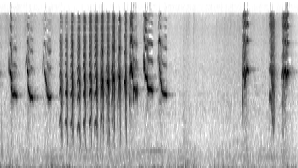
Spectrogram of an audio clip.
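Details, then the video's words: Black-winged myna song played to stimulate captive birds to sing: three descending whistled notes, then a rapid burst of about a dozen harsh clipped notes, more downslurred whistles, a pause, and loud sharp chattering calls. "Pancingan dan MAsteran Burung Jalak Kebo dan jalak lainnya Langsung Rajin Ngoceh"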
